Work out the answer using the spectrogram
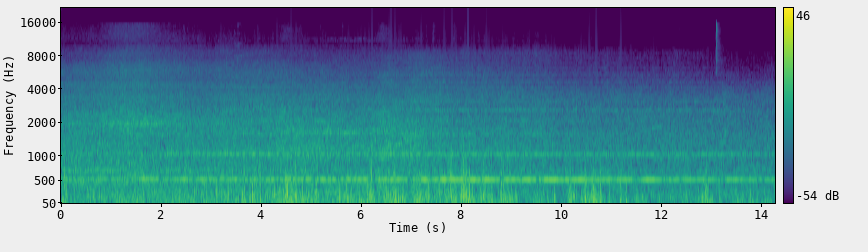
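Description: Taiwan Railways EMU500 electric multiple unit pulling away from the platform: running rumble with a dense run of wheel knocks over the rail joints. A steady high tone holds throughout.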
